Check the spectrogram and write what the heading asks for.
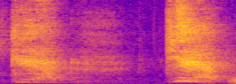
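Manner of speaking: high shouted shoo like to a dog. Retold or imitated. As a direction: chase the animal off. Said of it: "she goes".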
